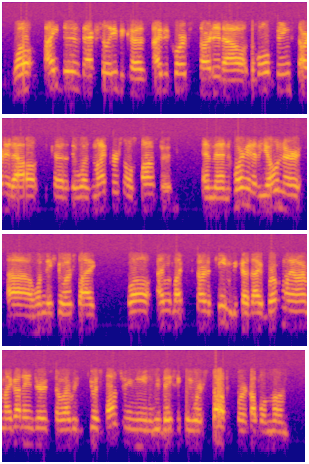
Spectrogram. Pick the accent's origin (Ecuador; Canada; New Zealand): Ecuador; Quito, Pichincha; first language Spanish; English is a second language; now in United States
